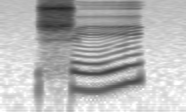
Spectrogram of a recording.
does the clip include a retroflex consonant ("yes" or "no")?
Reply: yes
